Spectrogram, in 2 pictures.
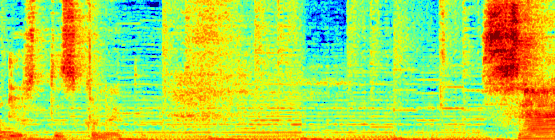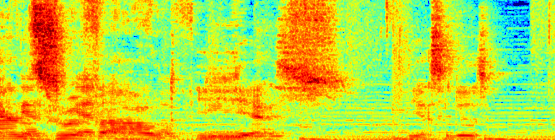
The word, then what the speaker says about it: Sans: Sans with a silent D, so sans.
